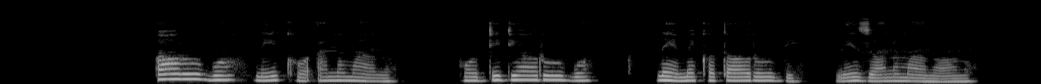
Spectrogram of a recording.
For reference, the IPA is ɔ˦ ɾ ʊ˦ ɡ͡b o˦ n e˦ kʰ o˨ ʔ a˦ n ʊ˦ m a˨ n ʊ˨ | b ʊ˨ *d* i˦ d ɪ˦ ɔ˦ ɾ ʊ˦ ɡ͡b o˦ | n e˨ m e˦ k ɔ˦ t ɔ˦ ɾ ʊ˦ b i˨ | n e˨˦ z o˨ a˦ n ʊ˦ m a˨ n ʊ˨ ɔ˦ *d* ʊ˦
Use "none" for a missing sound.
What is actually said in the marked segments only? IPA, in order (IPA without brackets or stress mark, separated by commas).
d, n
